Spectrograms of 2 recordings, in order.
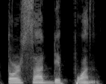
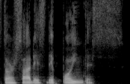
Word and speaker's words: torsades de pointes: but that is pronounced that is a French term which me which is pronounced as torsade dep Point okay so but it is pronounced as torsades de Pointes so that is a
